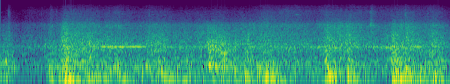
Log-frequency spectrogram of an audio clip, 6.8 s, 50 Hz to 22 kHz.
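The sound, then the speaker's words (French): Inside an IMOCA 60-foot monohull racing sailboat at sea: a loud, continuous roar of wind and rushing water with deep hull rumbles and occasional thuds, no voices. “tentative de podcast numéro 2 à bord de l'IMOCAP Biotherm”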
